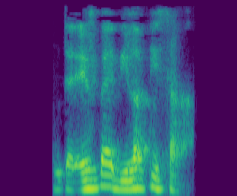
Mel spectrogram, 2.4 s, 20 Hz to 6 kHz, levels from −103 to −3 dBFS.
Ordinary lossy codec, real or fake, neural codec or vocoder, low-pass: MP3, 32 kbps; fake; autoencoder, 48 kHz, 32 numbers a frame, DAC-VAE, trained on Japanese speech; 5.4 kHz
